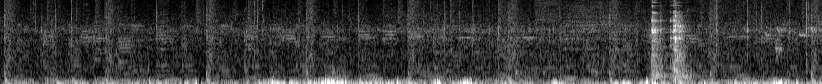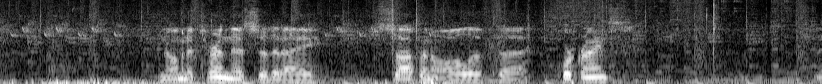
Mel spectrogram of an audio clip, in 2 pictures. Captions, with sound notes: (pan simmering) (bowl clicks) Now I'm going to turn this so that I soften all of the pork rinds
